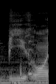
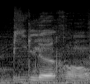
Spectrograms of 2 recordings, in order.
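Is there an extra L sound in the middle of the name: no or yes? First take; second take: no; yes. First: The name is said without an L sound. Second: The name is said with an added L sound. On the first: The speaker calls it right. "Biran se prononce Biran" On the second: The speaker calls it wrong. "et non pas Bileran"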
